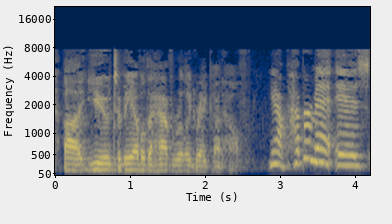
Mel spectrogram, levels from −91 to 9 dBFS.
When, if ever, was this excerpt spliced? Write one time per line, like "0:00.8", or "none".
none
